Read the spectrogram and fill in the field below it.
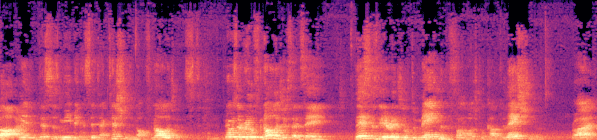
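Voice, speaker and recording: A high-pitched man at a very fast pace, with ordinary pitch variation, big swings in loudness, audible room echo and noticeable background noise. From Scotland. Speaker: linguistics professor. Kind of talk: lecture. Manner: conversational, with frequent hesitations.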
